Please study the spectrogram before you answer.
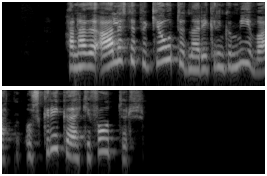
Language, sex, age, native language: Icelandic, female, 30-39, Icelandic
